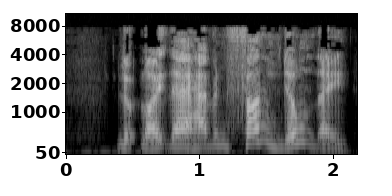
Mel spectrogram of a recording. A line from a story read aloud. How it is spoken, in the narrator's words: Hagrid said happily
